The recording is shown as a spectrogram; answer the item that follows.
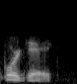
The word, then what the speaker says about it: Bourguet: It's a tough one. It's French, but it's Gerald Bourge.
